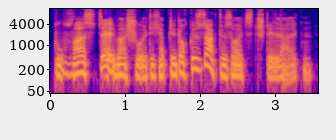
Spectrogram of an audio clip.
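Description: A playful, dry-humored uncle with a lowered, deep voice, as an audiobook reader puts him on. The tone is gravelly, and the read is close and dry. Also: big pitch swings, moderate pace, dry recording, exaggerated voice. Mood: joking.

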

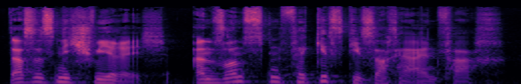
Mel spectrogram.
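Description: A man's voice: medium pitch, very animated, moderate pace, bright, forceful tone, pitched above the performer's own voice. A defensive teenage boy in a storybook snaps back in short, curt bursts, as a man reads him. His voice is edgy and brusque. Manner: snappish, brusque.

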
